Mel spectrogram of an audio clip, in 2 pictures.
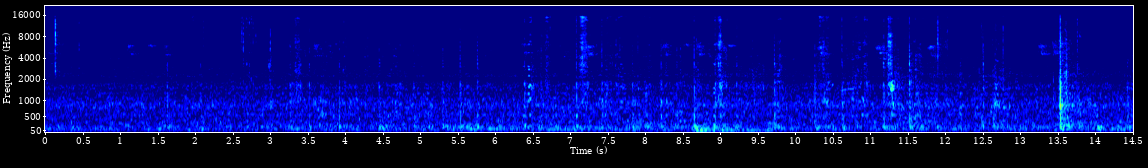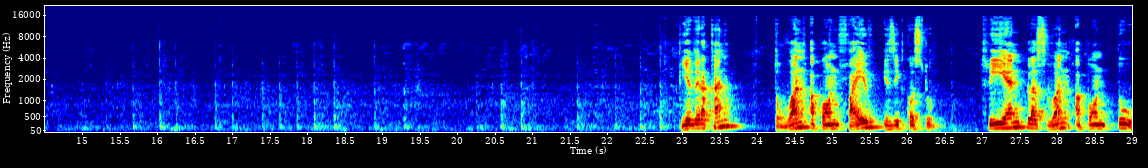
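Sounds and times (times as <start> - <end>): stylus tapping on pen tablet: 13.4 - 23.0.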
